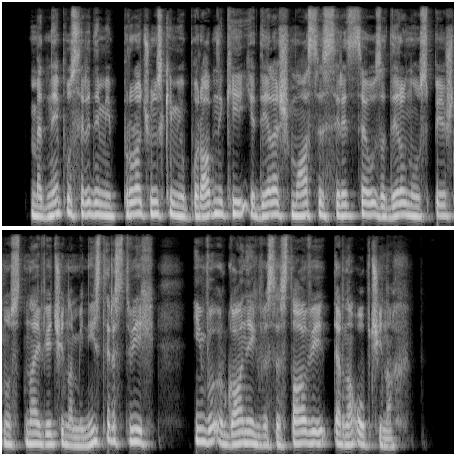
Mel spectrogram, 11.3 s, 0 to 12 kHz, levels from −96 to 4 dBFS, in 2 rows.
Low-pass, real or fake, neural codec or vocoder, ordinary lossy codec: 10.8 kHz; real; none; MP3, 96 kbps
